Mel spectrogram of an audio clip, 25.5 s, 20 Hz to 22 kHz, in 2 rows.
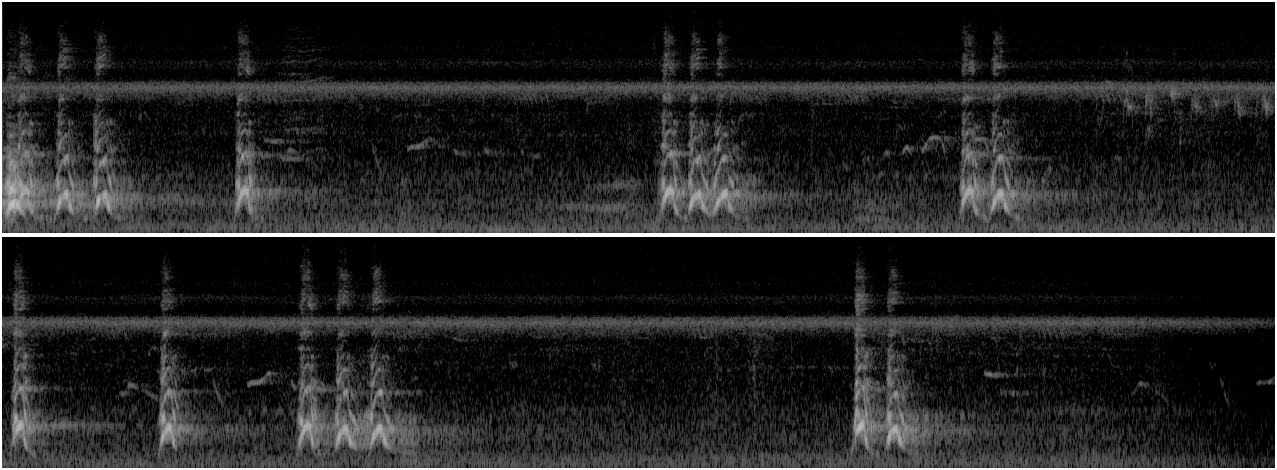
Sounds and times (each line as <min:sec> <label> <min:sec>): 0:00.0 Dogs barking 0:01.3
0:02.4 Dogs barking 0:02.7
0:06.6 Dogs barking 0:07.4
0:09.6 Dogs barking 0:10.2
0:12.8 Dogs barking 0:13.2
0:14.3 Dogs barking 0:14.6
0:15.7 Dogs barking 0:16.8
0:21.2 Dogs barking 0:22.0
